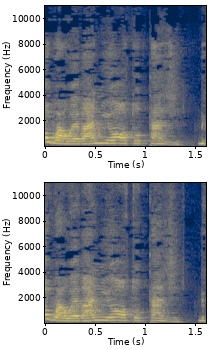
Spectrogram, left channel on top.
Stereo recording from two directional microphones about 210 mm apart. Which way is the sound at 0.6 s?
45° right (ahead or behind).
